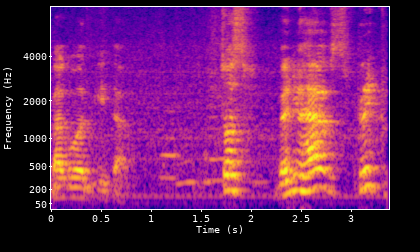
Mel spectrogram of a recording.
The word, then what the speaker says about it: Bhagavad Gita: Bhagavat Gita is two different words. Bhagavat is coming from Bhagavan. Gita is a song. When you join together, you get Bhagavad Gita.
